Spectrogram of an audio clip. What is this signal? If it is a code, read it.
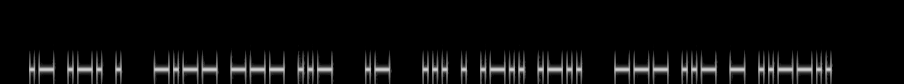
Morse code, heard as a keyed tone, about 25 wpm, 700 Hz. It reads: ARE YOU A SELL OUT?
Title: Sentences from Top 1100 Words 25wpm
